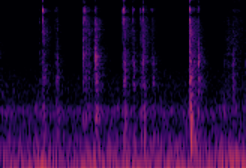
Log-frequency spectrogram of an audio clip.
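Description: Key presses on a desktop calculator with round keys: a quick run of about half a dozen sharp clicks.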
